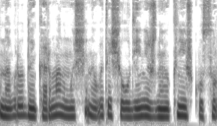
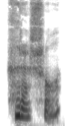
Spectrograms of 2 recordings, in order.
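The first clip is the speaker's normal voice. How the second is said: incredulous echo; slower than usual. A narrator's reading.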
